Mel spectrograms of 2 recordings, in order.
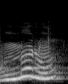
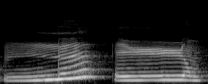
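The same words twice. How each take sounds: First: Said in the usual way. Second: Melon very slowly as me... llon; split into syllables. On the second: Shown as a demonstration. Teacher helping pupils find L, melon stretched syllable by syllable. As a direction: separate "me" and "lon" of melon, holding the L. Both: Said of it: "le nombre de syllabes de melon".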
